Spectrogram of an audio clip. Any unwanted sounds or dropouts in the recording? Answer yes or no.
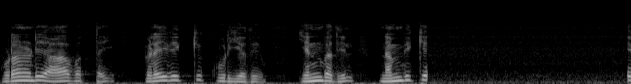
no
